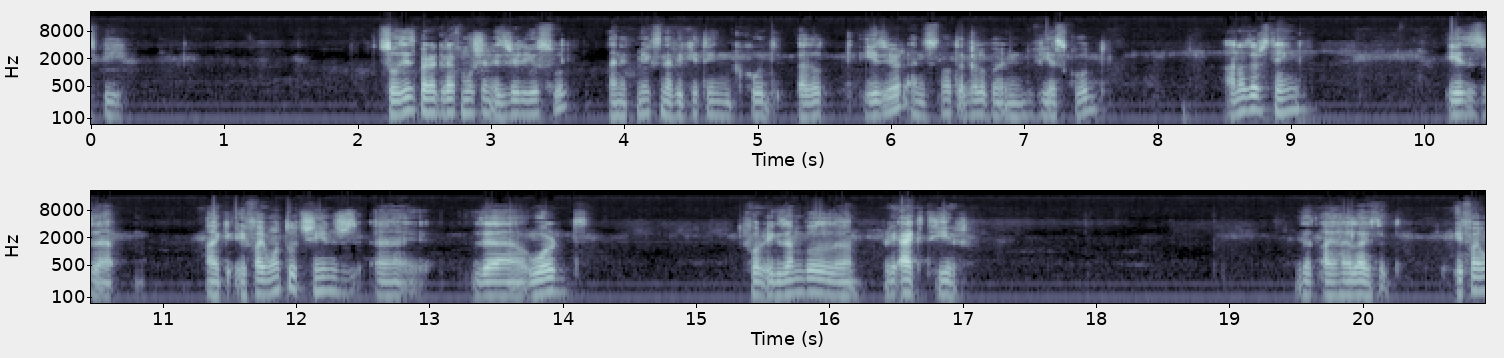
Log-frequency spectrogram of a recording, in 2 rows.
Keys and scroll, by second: 1.3 u, 3.0 }, 3.7 {, 3.8 {, 4.3 {, 10.9-12.4 typing, 15.1 0, 16.2-19.1 typing.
